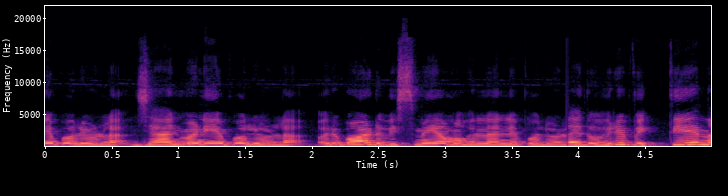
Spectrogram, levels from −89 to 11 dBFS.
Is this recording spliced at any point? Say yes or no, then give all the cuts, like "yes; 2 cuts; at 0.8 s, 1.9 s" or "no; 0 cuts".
yes; 1 cut; at 3.9 s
